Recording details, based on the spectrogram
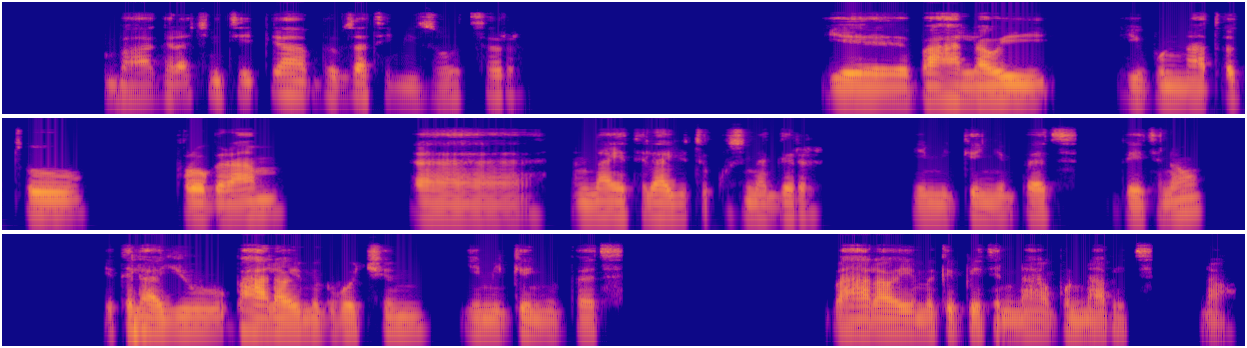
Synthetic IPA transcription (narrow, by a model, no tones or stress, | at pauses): bəaɡəɾat͡ʃːɪnit̪ʰjo̞pʼjabəβɨzat̪jɛmːizəwt̪ʰɨɾ | jɛbahlawi | jɛbunːat̪ʼət̪ʼːu | pɾo̞ɡɾam | ɨnːajɛt̪ʰələjajːut̪ʰɨkʰːu̥snəɡəɾ | jɛmːiɡːəɲːubːət̪ | be̞t̪nəw | jɛt̪ʰələjajːubahlawimɨɡɨβo̞t͡ʃːɪmjɛmːiɡːəɲːubːət̪ | bahlawimɨɡɨβbe̞t̪ɨnːabunːabe̞t̪ | nəw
